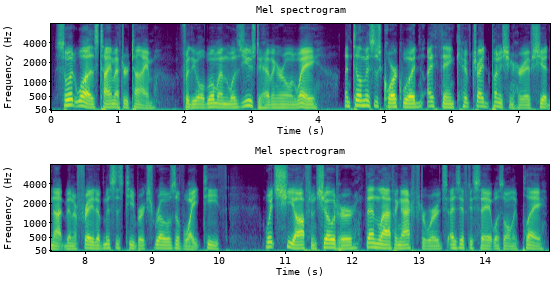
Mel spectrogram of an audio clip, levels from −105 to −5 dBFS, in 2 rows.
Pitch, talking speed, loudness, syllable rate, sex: 115 Hz, 225 wpm, -20 LUFS, 4.7 syllables/s, male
